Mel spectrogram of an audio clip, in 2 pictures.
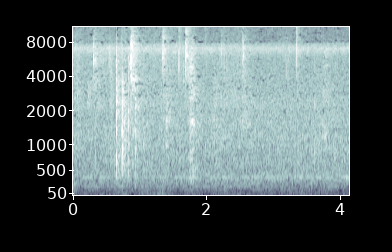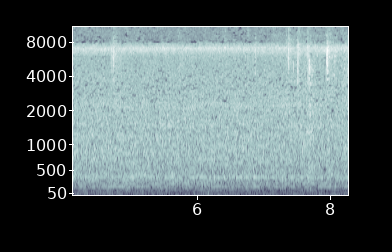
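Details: Three Labrador mix siblings, half Labrador, small, medium and large, playing together indoors: a quick cluster of sharp, high yips and whimpers in the first two seconds, then mostly quiet room noise with a few faint clicks.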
